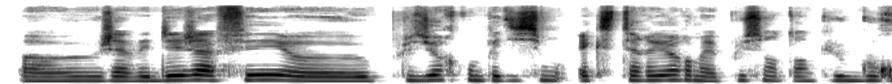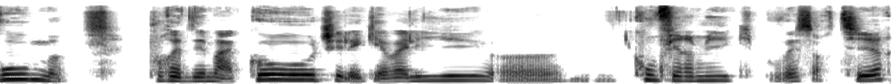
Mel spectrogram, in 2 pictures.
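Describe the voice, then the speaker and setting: Dark, mellow tone from a woman at a fairly slow pace, with monotone, flat intonation and a dry, close sound with no echo. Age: 20s. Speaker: podcaster and amateur horse rider. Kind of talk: casual solo chat.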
